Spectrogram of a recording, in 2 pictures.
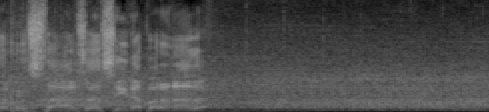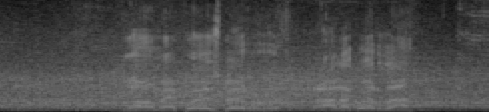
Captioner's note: applause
